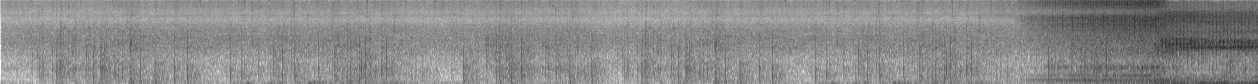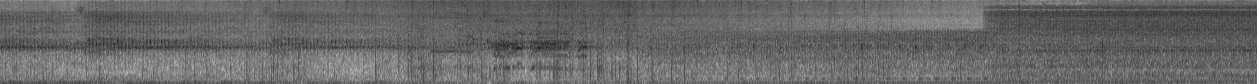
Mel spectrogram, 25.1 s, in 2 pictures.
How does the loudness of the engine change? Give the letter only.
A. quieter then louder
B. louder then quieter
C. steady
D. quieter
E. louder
A.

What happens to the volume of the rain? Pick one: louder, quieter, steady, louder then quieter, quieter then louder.
louder.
